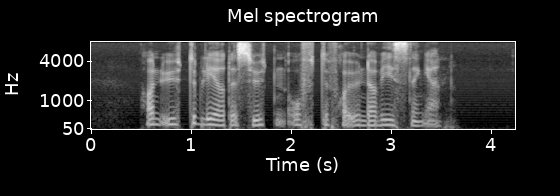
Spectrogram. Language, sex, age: Norwegian, female, 38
